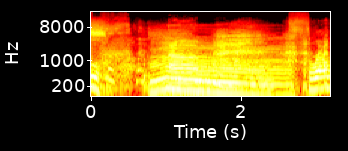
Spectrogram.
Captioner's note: players groaning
